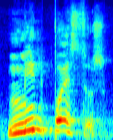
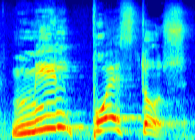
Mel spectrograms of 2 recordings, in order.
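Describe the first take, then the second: First: "mil puestos" pitched high, punched out; high, emphatic "mil puestos"; incredulous emphasis. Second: "Mil puestos" very slow and high, each word stretched; hugely drawn-out, high "Mil puestos"; drawn-out outraged emphasis. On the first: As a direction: land "mil puestos" as an outraged reveal. Indignant reveal of the figure. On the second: Repeats the figure, outraged. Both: Real, not acted.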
